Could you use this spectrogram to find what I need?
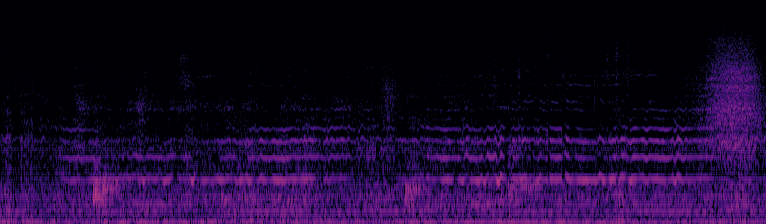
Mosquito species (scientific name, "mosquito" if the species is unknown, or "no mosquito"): Anopheles squamosus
